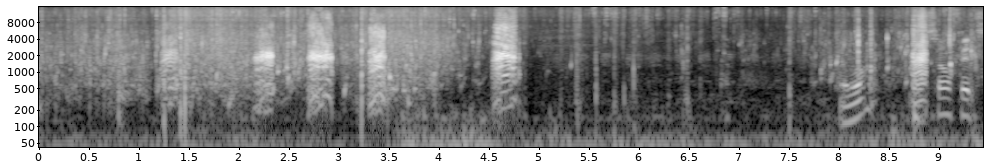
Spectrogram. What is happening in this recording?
Water flowing and ducks quacking, followed by a man speaking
